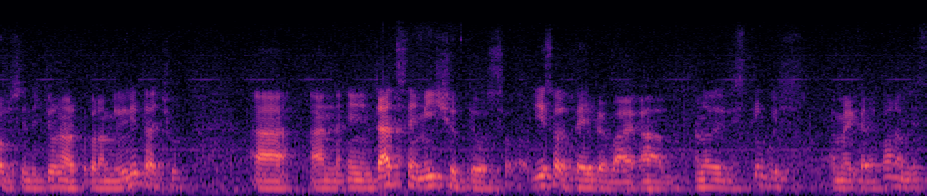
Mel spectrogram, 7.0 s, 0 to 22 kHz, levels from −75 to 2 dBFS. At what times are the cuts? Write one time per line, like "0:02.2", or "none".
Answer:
0:02.0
